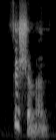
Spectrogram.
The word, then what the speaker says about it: fisherman: Fisherman. A fisherman is someone who catches fish, often for a living. It's pronounced fish-er-man. Make sure to emphasize the first syllable and keep the man at the end soft, man.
